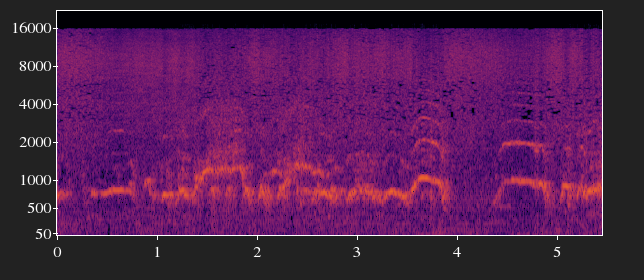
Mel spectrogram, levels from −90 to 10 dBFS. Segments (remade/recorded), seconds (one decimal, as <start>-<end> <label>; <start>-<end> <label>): 0.0-0.5 recorded; 0.5-1.4 remade; 1.4-5.5 recorded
